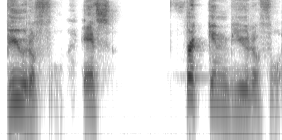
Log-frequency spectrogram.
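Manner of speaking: high, loud burst of delight; thrilled praise. Real, not acted. Fan cheering Jey Uso's save, loud delighted outburst. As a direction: cry out in sheer delight.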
